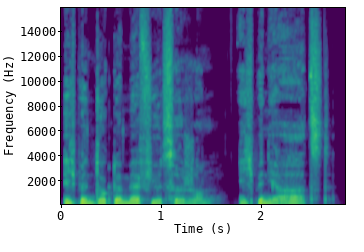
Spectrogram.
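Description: Man doing a patient doctor voice, soft and soothing, low husky tone. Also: moderate pace, no room sound, studio quality. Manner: soft-spoken, reassuring. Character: calm, patient male neurosurgeon. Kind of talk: audio drama acting.

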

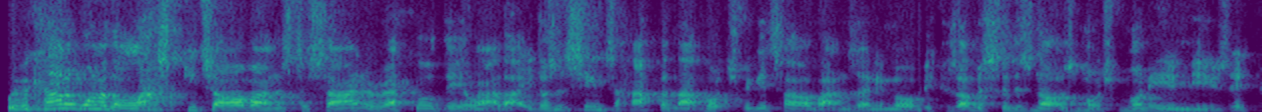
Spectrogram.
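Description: Fast and barely pausing, a man with a slightly high, lively voice chats as a podcast guest; he's an agency partnership manager from Stoke-on-Trent with a thick Midlands accent. The sound is a bit mellow and reverberant. His talk is loose and casual, full of laughter, ums and restarts.

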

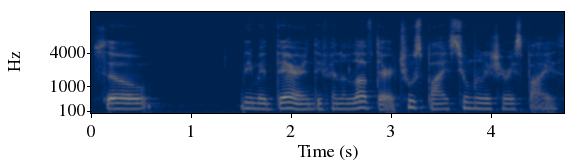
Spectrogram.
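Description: A young adult Moroccan woman hosts a solo podcast in a low, creaky, mellow voice with little pitch movement and a normal pace. She chats casually, full of fillers and self-corrections, on a dull lo-fi recording.

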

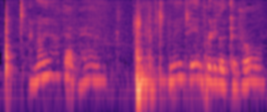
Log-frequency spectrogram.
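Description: Heavy background noise and music accompany a young vlogger from Michigan in a relaxed late-night chat. Her voice is a little high and at normal speed, and she rambles and swears with lots of fillers.

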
